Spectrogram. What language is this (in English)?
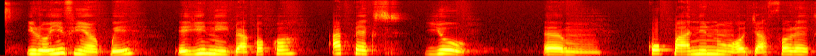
Yoruba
